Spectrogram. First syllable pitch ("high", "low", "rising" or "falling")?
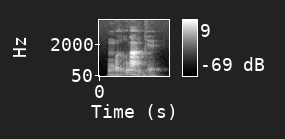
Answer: low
